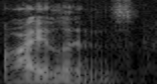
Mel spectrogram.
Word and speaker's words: island: So we call these islands. By the way, we don't pronounce the S in island. It's just island. Not island, island, island.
